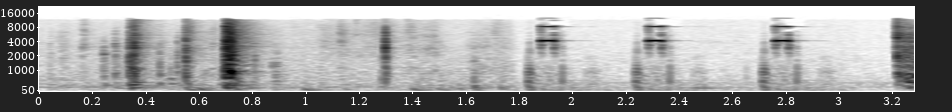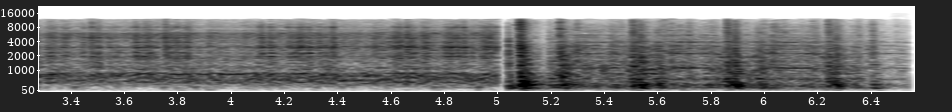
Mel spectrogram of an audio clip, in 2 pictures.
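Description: Cash register sounds at a checkout: scattered clicks and key taps, three short beeps, then a loud, sustained mechanical whirring rattle with a sharp clunk near the end. No voices.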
